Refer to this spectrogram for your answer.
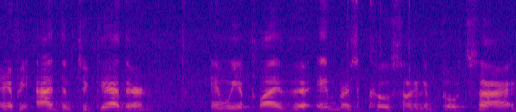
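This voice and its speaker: A man speaks with a non-native accent at a medium pitch. His pitch varies in an ordinary way. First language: not English. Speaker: math tutorial maker. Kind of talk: tutorial. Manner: hesitant, with fillers and self-corrections.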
